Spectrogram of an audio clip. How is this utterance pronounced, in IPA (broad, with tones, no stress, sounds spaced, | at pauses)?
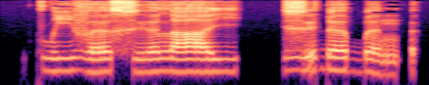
k w i˨˦ v əː˨˦ x ɨ˨˦ ə̯ l a˧ j | ɣ ɨ̰˧˥ ɗ əː˧ ɓ ə̰˧˨ n ʔ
